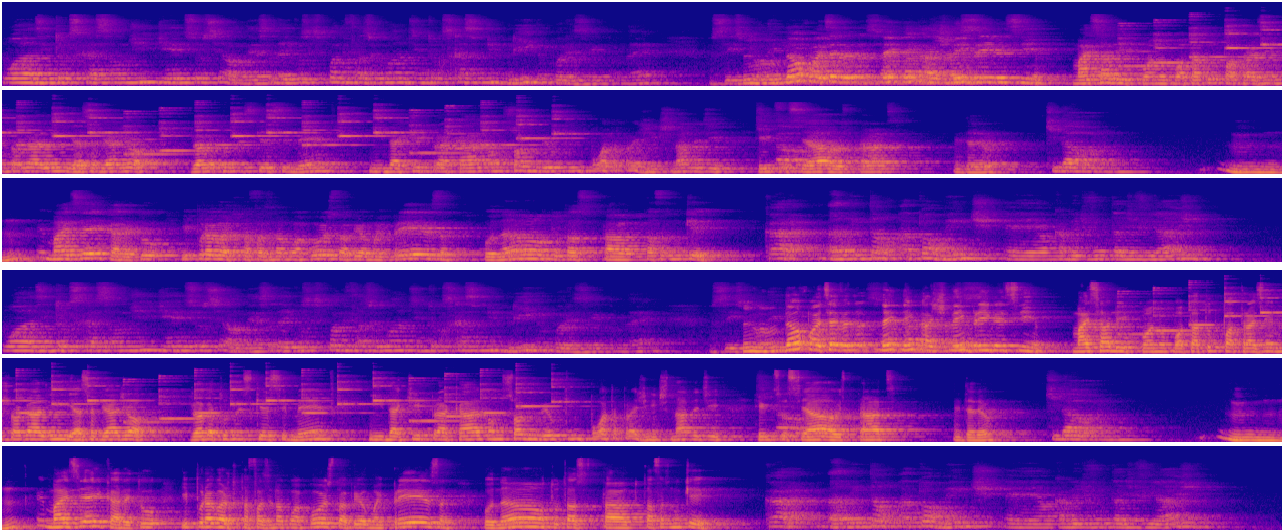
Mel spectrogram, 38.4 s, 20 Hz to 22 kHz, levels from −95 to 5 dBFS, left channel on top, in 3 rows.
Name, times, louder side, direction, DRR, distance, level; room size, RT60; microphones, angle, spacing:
voice 1, 0.0-6.5 7.1-7.8 8.5-9.6 20.3-21.0 23.2-24.1 33.2-37.6, left 1 dB, 10° left, -8 dB, 2.0 m, -35 dB
voice 2, 7.4-10.4 10.7-14.2 14.7-16.1 16.5-20.0 20.4-20.5 20.8-21.6 22.3-22.7 25.0-30.1 30.4-32.7, right 3 dB, 90° right, 7 dB, 0.5 m, -27 dB
sound 1, 11.1-18.3, right 1 dB, 50° right, 1.4 m, -37 dB
7.7 x 5.3 x 2.7 m, 1.3 s
head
